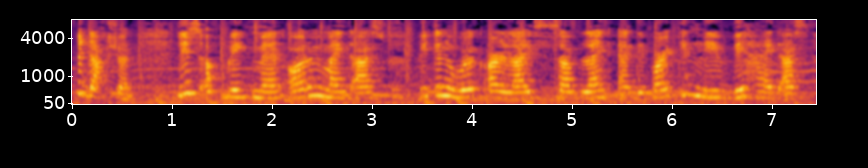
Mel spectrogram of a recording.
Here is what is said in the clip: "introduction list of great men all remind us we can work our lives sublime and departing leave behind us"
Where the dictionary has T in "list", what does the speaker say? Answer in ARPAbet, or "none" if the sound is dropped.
none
